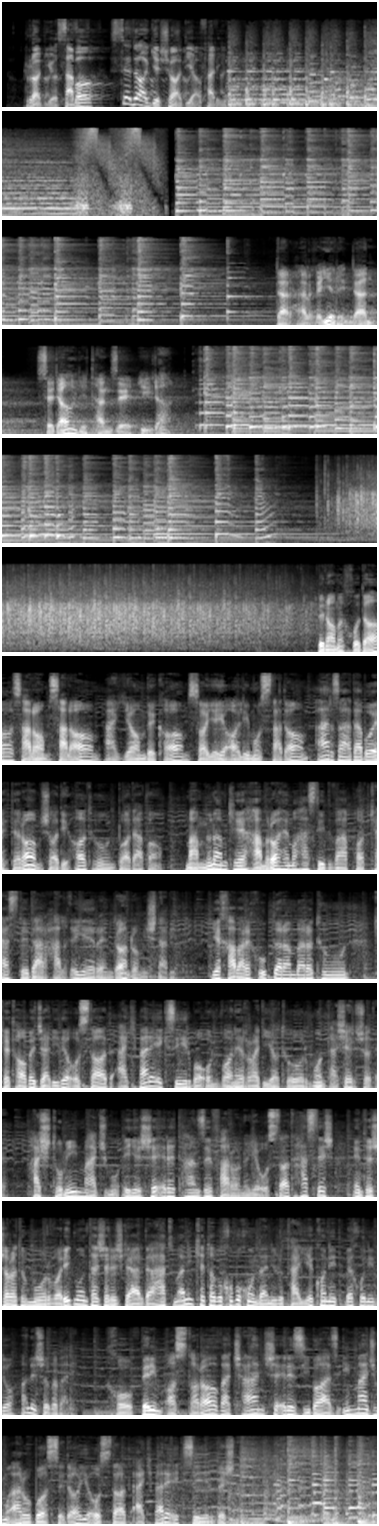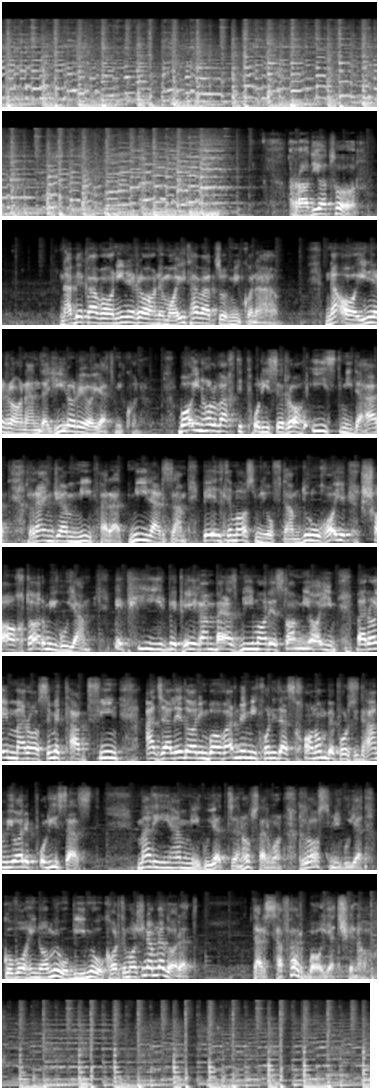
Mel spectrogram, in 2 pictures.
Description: در این برنامه اكبر اكسیر چند شعر طنز از تازه‌ترین كتاب خود با نام رادیاتور و چند شعر طنز از مجموعه‌های پیشین خود می‌خواند.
